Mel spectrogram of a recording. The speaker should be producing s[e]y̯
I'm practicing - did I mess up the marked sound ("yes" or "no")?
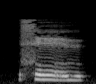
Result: no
